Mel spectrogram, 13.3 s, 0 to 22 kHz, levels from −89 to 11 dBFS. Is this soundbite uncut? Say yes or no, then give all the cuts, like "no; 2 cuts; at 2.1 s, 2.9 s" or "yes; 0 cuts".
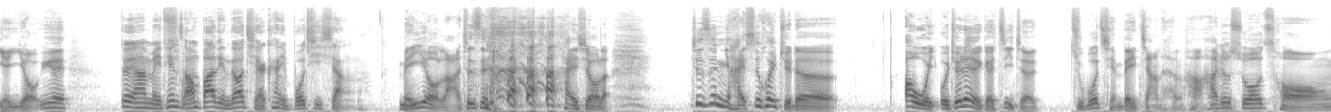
yes; 0 cuts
